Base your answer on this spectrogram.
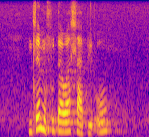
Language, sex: Southern Sotho, female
